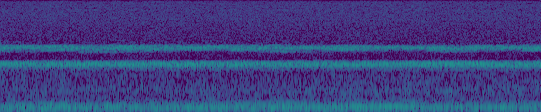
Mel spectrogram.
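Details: April night in Michigan with stars and some cloud: spring peepers form a continuous high chorus, American toads add an unbroken lower trill, and a soft low hum sits underneath.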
